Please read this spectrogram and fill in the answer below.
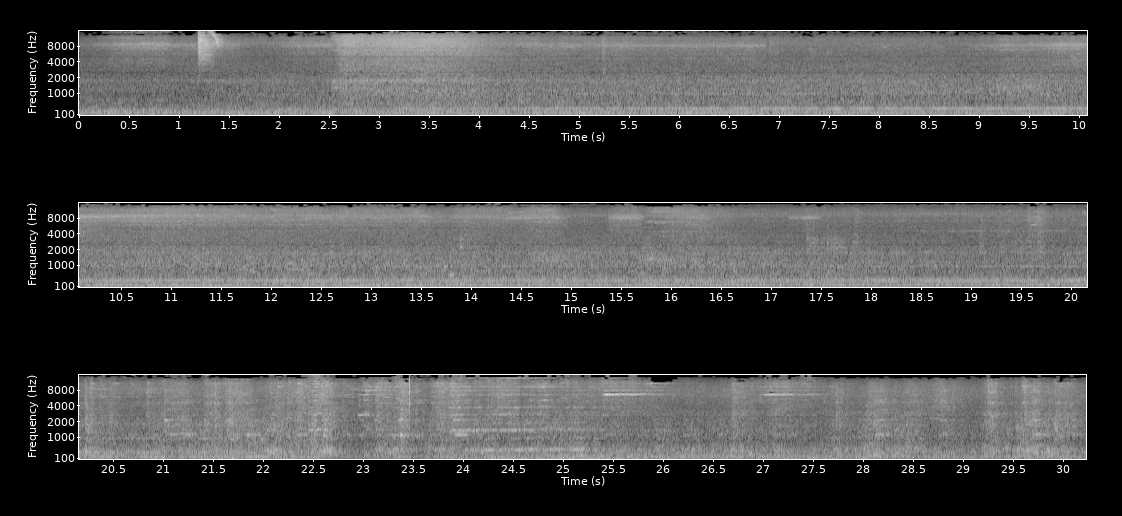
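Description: SEPTA Kawasaki light-rail trolley running on street track: a steady motor hum with wheel and rail noise throughout. In the last several seconds it clicks over the rail joints, with brief wheel squeals.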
